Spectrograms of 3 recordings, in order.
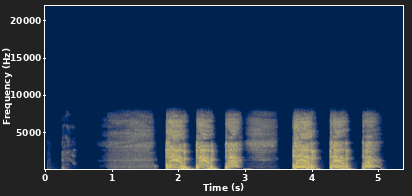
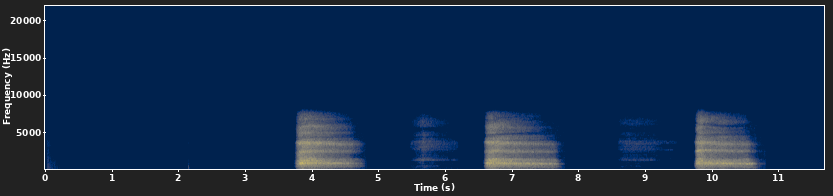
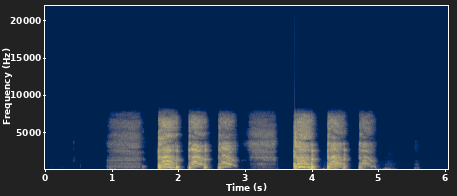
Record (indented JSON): {
  "cough_length": "5.4 s",
  "cough_amplitude": 31380,
  "cough_signal_mean_std_ratio": 0.5,
  "exhalation_length": "11.7 s",
  "exhalation_amplitude": 10923,
  "exhalation_signal_mean_std_ratio": 0.36,
  "three_cough_length": "6.1 s",
  "three_cough_amplitude": 32767,
  "three_cough_signal_mean_std_ratio": 0.4,
  "survey_phase": "alpha (2021-03-01 to 2021-08-12)",
  "age": "45-64",
  "gender": "Male",
  "wearing_mask": "No",
  "symptom_abdominal_pain": true,
  "symptom_diarrhoea": true,
  "symptom_fatigue": true,
  "symptom_fever_high_temperature": true,
  "symptom_headache": true,
  "smoker_status": "Never smoked",
  "respiratory_condition_asthma": false,
  "respiratory_condition_other": false,
  "recruitment_source": "REACT",
  "submission_delay": "5 days",
  "covid_test_result": "Negative",
  "covid_test_method": "RT-qPCR"
}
